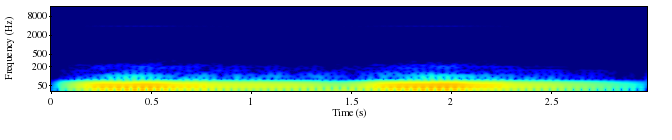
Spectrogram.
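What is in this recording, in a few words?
data whisper a soft lo fi; message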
